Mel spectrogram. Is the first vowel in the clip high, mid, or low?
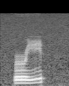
high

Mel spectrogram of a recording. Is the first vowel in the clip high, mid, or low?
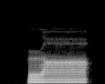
low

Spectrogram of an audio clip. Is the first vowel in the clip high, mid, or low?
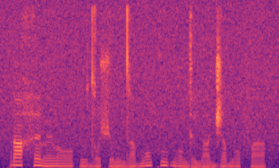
low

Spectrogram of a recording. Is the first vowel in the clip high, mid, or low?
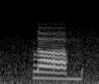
low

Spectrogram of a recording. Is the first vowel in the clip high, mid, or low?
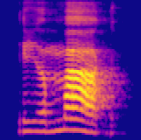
high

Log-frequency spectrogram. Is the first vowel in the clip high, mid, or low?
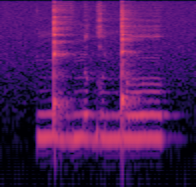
high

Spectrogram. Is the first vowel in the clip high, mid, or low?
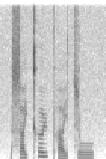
low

